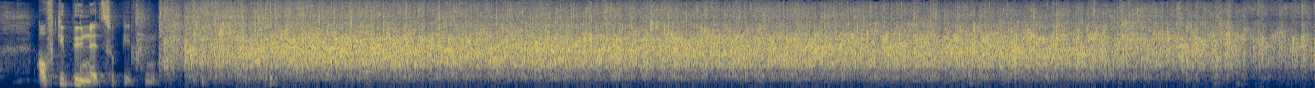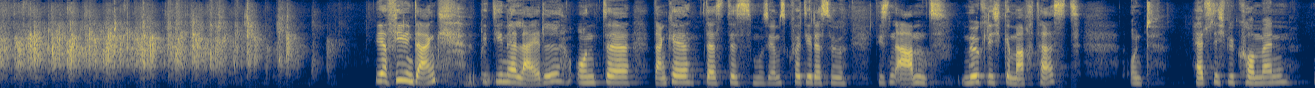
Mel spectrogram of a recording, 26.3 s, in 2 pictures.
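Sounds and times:
speech: 0.4 - 1.8, 17.0 - 26.2
audience applause: 1.3 - 16.6.

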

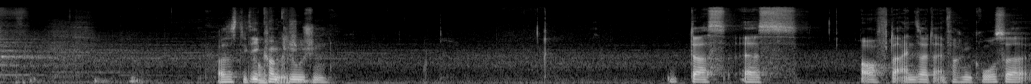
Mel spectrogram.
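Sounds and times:
emergency vehicle siren wailing: 0.0 - 3.4
low rumbling traffic: 0.0 - 10.3
soft thumps: 0.3 - 1.6
speech: 2.2 - 3.4, 6.9 - 8.0, 8.6 - 10.3.

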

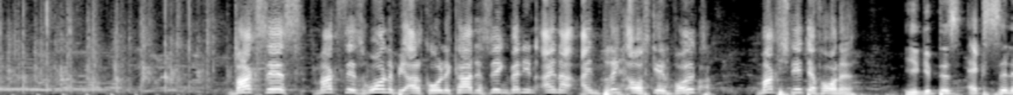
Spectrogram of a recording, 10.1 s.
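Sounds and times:
audience applause: 0.0 - 3.2
speech: 2.3 - 10.1.

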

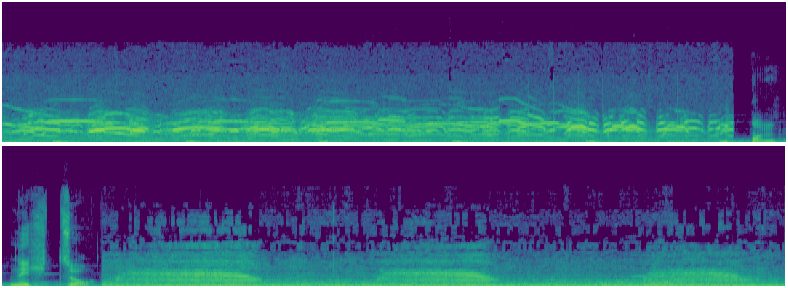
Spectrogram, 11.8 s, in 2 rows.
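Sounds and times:
seagull calls: 0.0 - 5.6, 6.7 - 7.9, 8.6 - 9.6, 10.6 - 11.7
speech: 5.6 - 6.7.

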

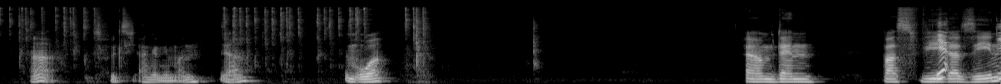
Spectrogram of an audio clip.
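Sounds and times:
typing on a mechanical keyboard: 0.0 - 1.0, 2.2 - 4.4
speech: 0.3 - 2.7, 3.4 - 4.0, 7.4 - 8.2, 8.8 - 9.9.

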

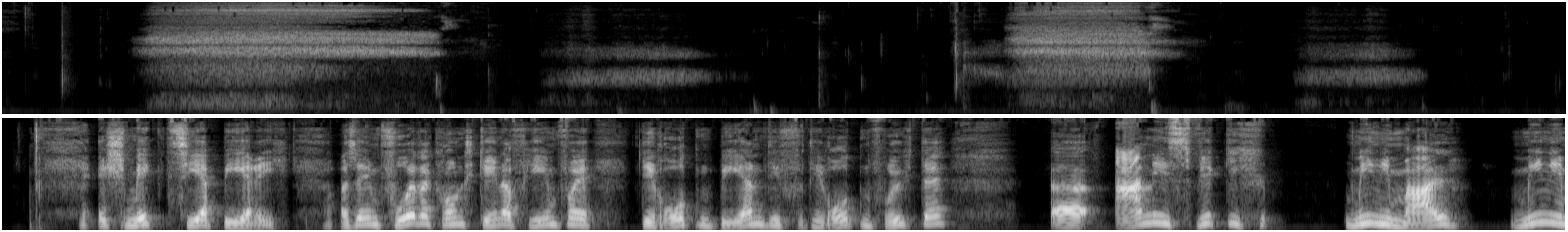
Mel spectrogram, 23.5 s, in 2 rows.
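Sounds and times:
deep drag from Juul Crown 3 e-cigarette: 1.1 - 3.3
speech: 12.3 - 23.4.

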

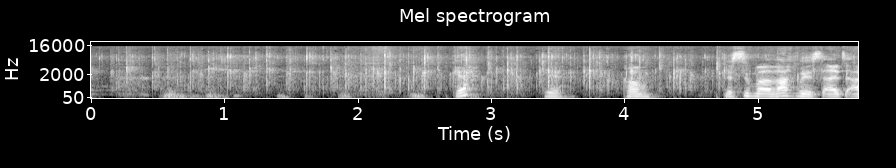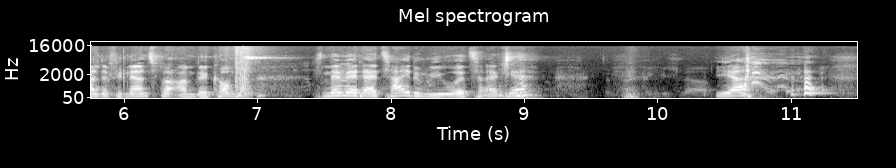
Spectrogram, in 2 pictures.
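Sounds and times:
laughter: 0.0 - 3.1, 10.6 - 11.4
short small group applause: 0.0 - 6.4
speech: 2.7 - 9.2, 10.4 - 10.8.

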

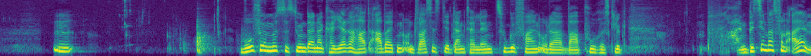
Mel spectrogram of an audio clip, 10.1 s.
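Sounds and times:
speech: 0.7 - 1.0, 3.0 - 8.2, 8.8 - 10.1
person gulping a sip of a drink: 0.8 - 2.8.

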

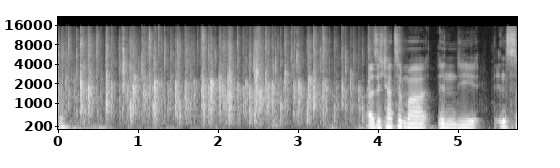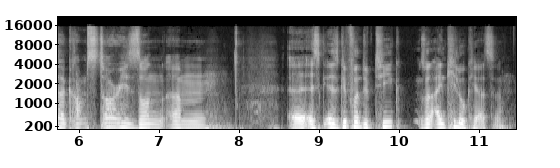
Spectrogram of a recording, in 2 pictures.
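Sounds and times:
audience applause: 0.0 - 4.2
speech: 3.9 - 7.9, 8.6 - 11.4.

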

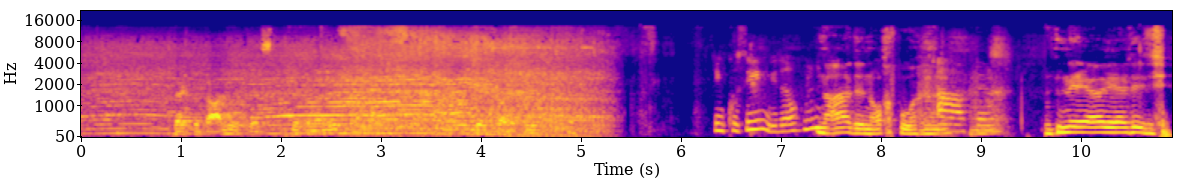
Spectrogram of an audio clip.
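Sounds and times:
string trimmer running outside: 0.0 - 5.4
speech: 0.9 - 3.3, 3.9 - 5.0, 6.3 - 10.9.

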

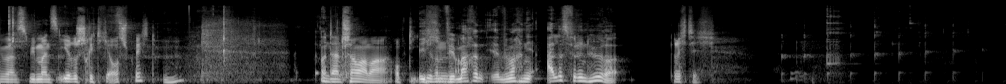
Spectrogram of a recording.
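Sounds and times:
speech: 0.0 - 2.4, 3.2 - 7.2
Mac Gargles Irish IPA beer bottle being opened with glassy clinks: 7.8 - 10.0.

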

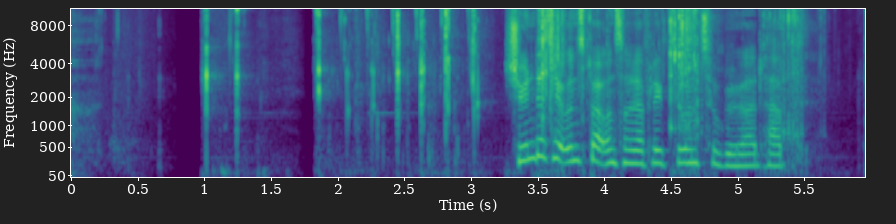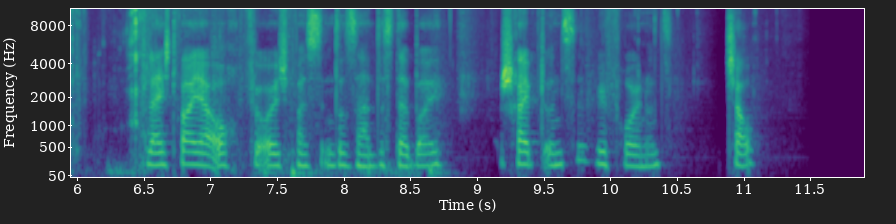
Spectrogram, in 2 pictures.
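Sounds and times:
two people eating and chewing at the table: 1.0 - 6.8
speech: 3.3 - 5.6, 6.5 - 11.2.

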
